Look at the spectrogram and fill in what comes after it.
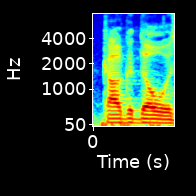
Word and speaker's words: Gal Gadot: Gal Gadot is how you say it.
